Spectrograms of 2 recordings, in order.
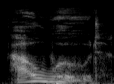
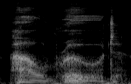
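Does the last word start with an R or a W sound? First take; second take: W; R. First: The last word starts with a W sound. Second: The last word starts with an R sound. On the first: "mispronounce it, like say wooed instead of rude" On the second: "can you say, how rude?"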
